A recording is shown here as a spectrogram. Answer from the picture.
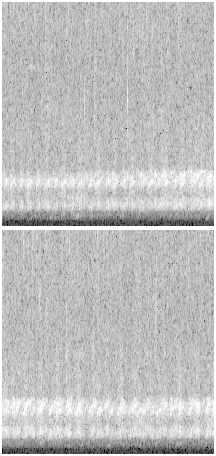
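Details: Many frogs calling together near a river, a thick unbroken croaking chorus with rapid pulsing texture, holding an even level across the stretch.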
